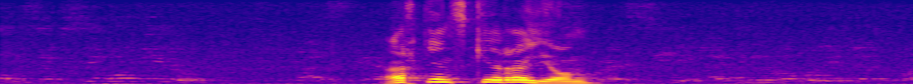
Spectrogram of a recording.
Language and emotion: Russian, positive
